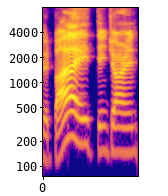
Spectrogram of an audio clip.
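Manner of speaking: mock snide, teasing, sarcastic tone. Retelling how she said goodbye to Din Djarin, mock-sarcastic goodbye. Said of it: "Like kind of sarcastically".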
